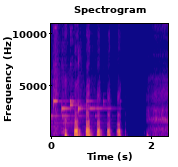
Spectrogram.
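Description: A mobile phone ringtone plays a quick run of about seven bright, evenly spaced melodic notes, then breaks off into a short pause before a burst of hissy noise; an incoming call on the speaker's phone during a radio broadcast.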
